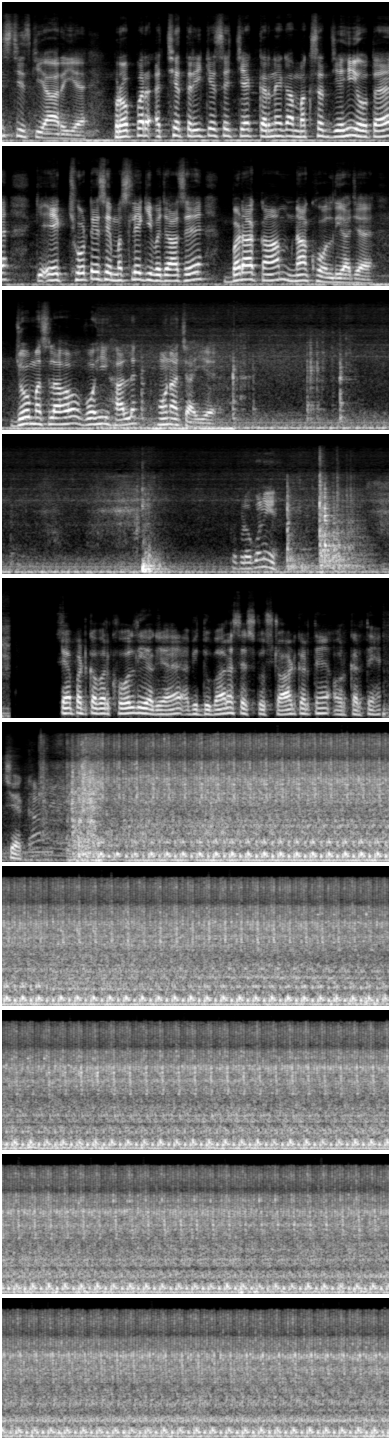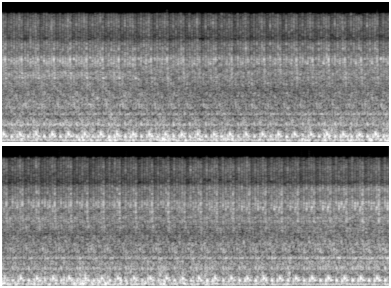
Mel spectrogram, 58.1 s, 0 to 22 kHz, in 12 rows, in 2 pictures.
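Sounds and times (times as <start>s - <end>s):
diesel engine idling: 10.4s - 18.1s, 24.6s - 58.0s
valve train ticking: 25.9s - 58.0s.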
